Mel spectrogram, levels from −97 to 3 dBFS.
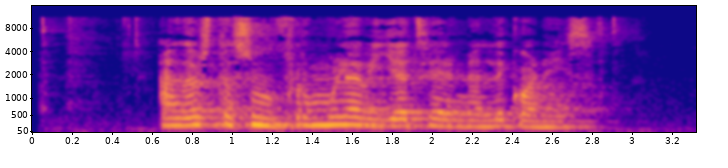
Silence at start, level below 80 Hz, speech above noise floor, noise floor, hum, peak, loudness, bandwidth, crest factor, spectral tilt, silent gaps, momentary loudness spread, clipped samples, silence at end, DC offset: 0.65 s; -62 dBFS; 35 dB; -57 dBFS; none; -6 dBFS; -22 LUFS; 11.5 kHz; 16 dB; -4.5 dB/octave; none; 11 LU; under 0.1%; 0.5 s; under 0.1%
